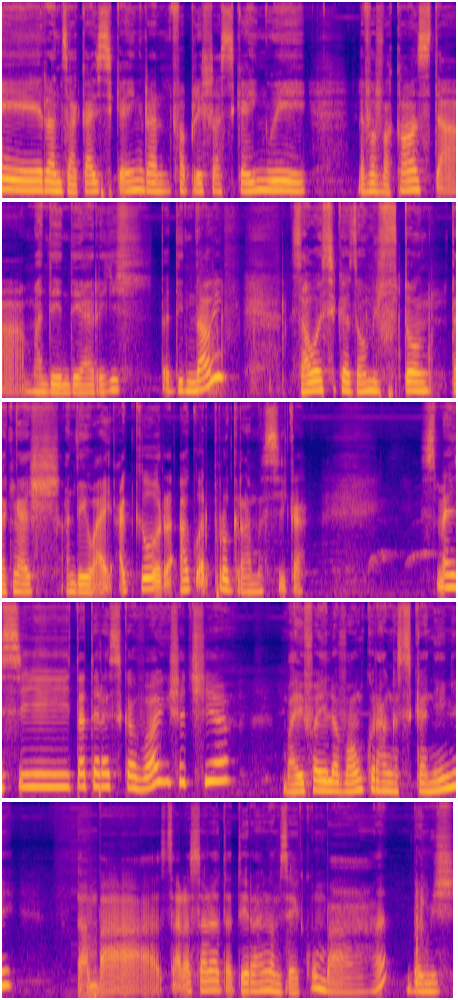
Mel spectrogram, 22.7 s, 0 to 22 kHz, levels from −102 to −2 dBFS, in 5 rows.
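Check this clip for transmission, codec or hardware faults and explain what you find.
There's one fault, a short stretch of robotic sound from repeated short buffers, from 18.77 to 19.15 s, just after "nikorangnansika an'igny". The speech collapses into a stiff, metallic buzz at about 93.8 Hz that still loosely tracks the words. The likely cause is audio arriving too slowly, so playback loops a tiny slice of roughly 10.7 ms over and over. That repetition fills about half the stretch and stamps its own fixed pitch on the sound.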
